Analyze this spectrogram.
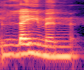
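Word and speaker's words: Lehmann: This is called the Layman Discontinuity, and it's spelled Lehman, and then discontinuity, because it's not continuous, hence discontinuity.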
